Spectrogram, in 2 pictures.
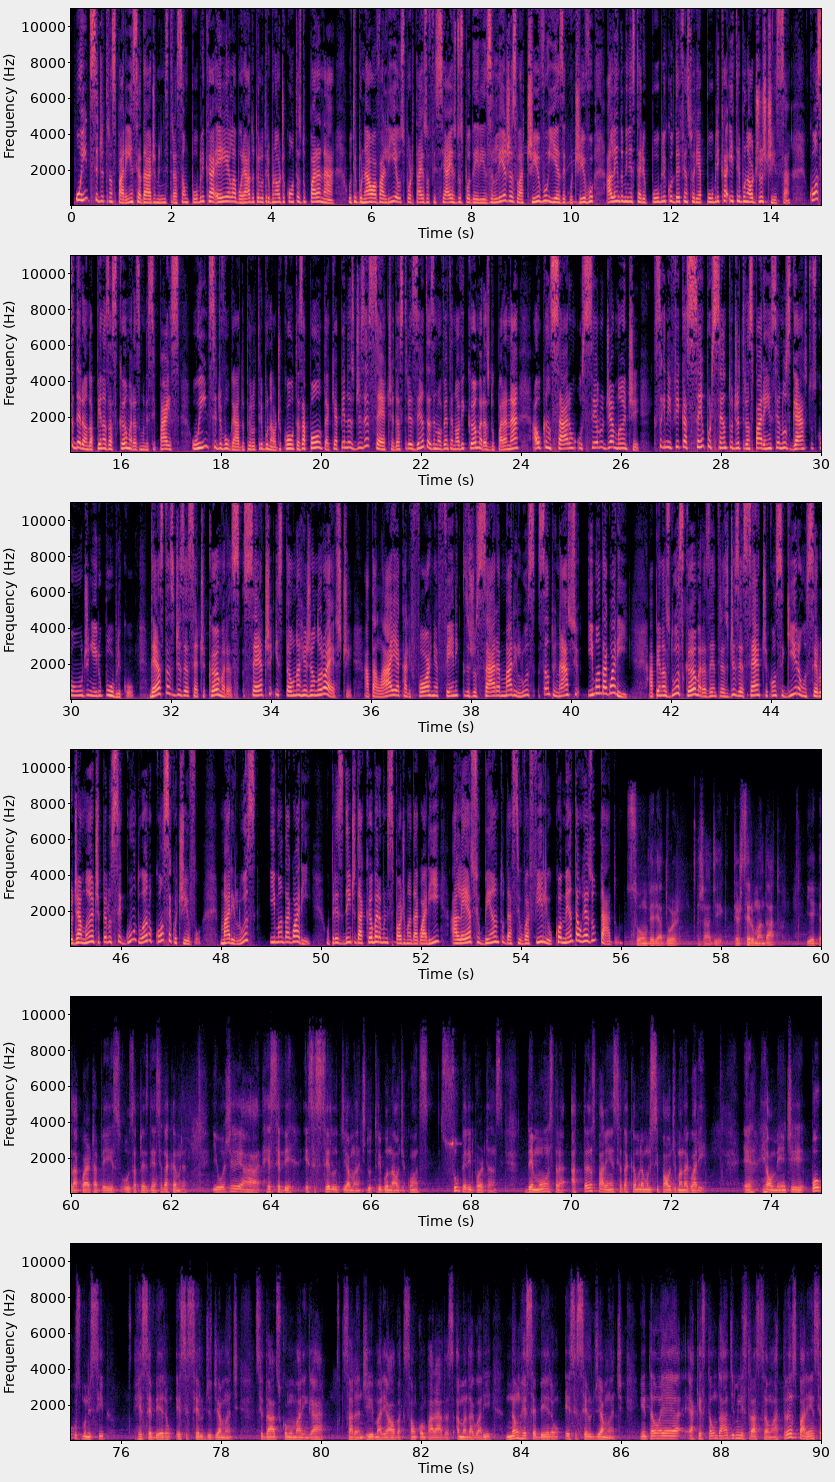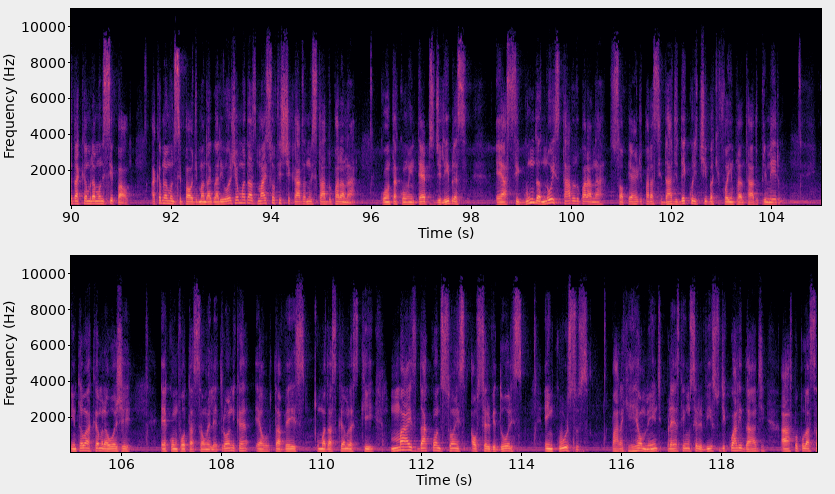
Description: O presidente da Câmara Municipal de Mandaguari, Alécio Bento da Silva Filho, comenta o resultado.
